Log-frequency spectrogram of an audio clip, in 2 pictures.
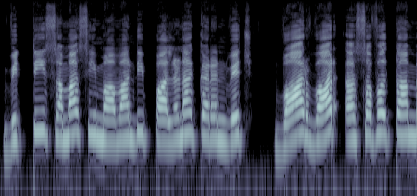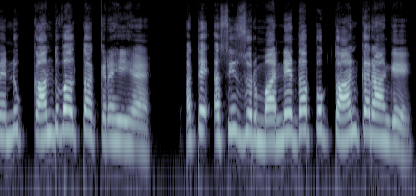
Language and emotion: Punjabi, angry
